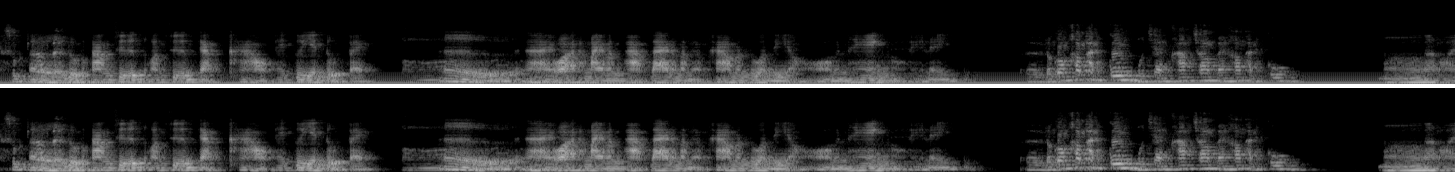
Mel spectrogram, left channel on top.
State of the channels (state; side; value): noise; left; hum, 11 dB below the sound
